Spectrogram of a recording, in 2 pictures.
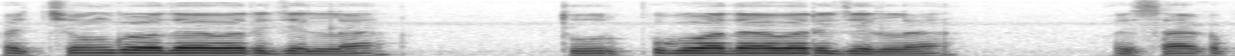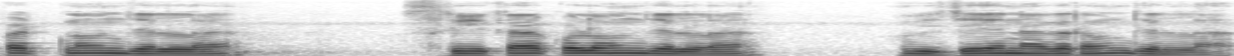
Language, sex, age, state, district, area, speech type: Telugu, male, 60+, Andhra Pradesh, West Godavari, rural, spontaneous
